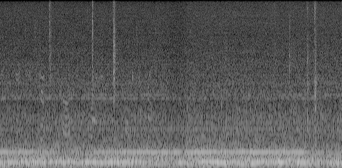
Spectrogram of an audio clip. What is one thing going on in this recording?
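A switch lever clicks several times.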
